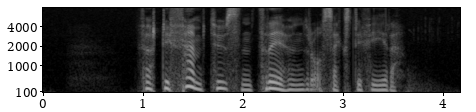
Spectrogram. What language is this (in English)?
Norwegian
